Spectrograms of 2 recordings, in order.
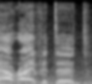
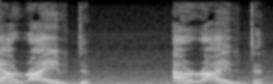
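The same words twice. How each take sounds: First: ARRIVED with an extra syllable, "a-rai-ve-ded"; wrong pronunciation. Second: ARRIVED in two slow syllables ending in a plain d; correct pronunciation. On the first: Teacher showing learners the mistake in arrived, mispronounced with extra -ed syllable. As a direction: say "arrived" wrongly, sounding out a separate -ed ending. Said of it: "não é arrived". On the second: Teacher modeling arrived for learners, slow and correct with final d. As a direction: model "arrived" slowly, just a d at the end. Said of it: "é arrived". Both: Shown as a demonstration.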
